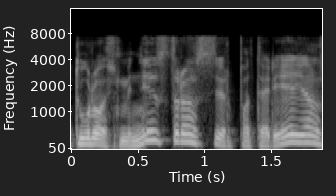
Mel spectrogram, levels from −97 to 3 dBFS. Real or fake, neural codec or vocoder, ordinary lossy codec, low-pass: fake; codec, 16 kHz, 4 kbps, X-Codec, HuBERT features, trained on LibriSpeech; MP3, 96 kbps; 7.2 kHz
